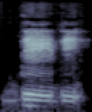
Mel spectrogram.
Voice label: "dedi", Proto Germanic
